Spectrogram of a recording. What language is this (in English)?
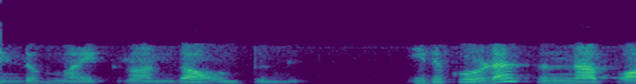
Telugu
